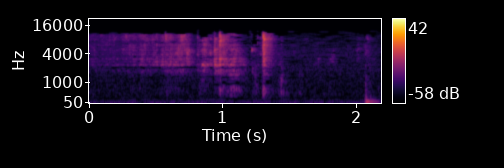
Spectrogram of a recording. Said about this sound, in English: Let me just grab a drink of water.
